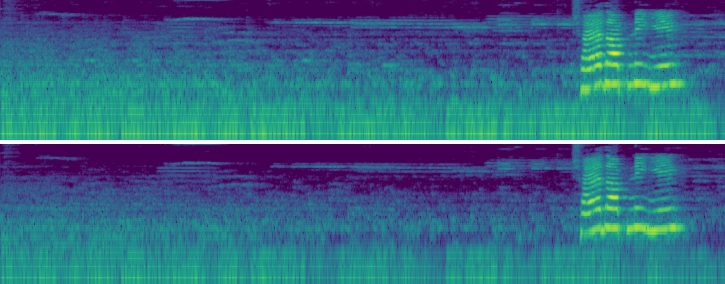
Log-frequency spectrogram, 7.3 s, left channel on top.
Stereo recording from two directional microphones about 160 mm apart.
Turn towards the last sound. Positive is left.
turn(degrees=-55)  # may be behind; listen again after turning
